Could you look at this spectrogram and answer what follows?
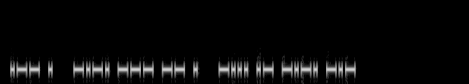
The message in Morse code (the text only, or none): WE COME BACK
